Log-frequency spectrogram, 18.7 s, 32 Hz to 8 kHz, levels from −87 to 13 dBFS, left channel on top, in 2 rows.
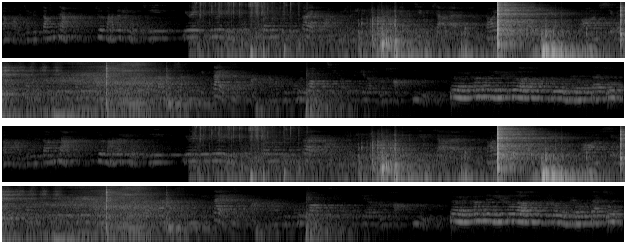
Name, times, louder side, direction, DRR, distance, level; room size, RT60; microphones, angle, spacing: voice 1, 0.0-2.4 2.7-15.7, left 1 dB, 55° left, -3 dB, 2.4 m, -61 dB
sound 1, 2.8-12.1, equal, ahead, 0.5 m, -41 dB
Truck, 8.5-13.2 13.5-13.6 13.9-14.0, equal, 15° left, 3.7 m, -54 dB
voice 2, 16.0-18.5, right 1 dB, 75° right, -10 dB, 2.8 m, -54 dB
25.0 x 8.5 x 4.2 m, 2.4 s
head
